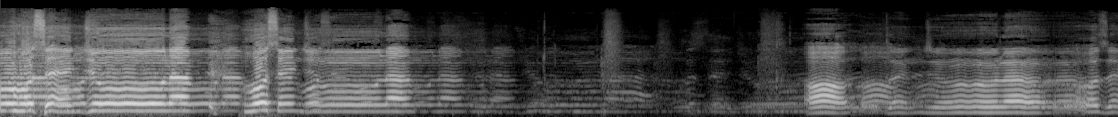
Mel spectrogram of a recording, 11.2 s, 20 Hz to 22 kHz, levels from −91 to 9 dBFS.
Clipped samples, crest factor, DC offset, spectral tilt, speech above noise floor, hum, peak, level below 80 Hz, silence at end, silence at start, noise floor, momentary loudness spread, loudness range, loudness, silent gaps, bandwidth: under 0.1%; 16 dB; under 0.1%; -1 dB/octave; 39 dB; none; 0 dBFS; -64 dBFS; 0 s; 0 s; -54 dBFS; 24 LU; 14 LU; -13 LUFS; none; 16 kHz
